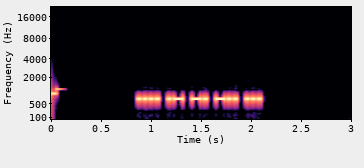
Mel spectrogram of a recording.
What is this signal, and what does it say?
Morse code, heard as a keyed tone, about 40 wpm, 700 Hz. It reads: HANDS
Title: Sets of 4 Words - New Word Drill - 40wpm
